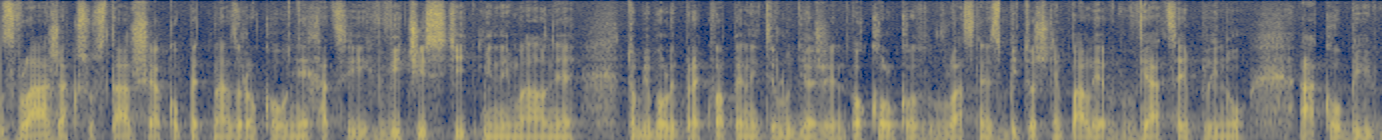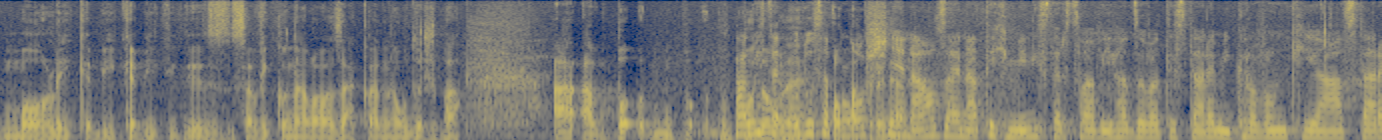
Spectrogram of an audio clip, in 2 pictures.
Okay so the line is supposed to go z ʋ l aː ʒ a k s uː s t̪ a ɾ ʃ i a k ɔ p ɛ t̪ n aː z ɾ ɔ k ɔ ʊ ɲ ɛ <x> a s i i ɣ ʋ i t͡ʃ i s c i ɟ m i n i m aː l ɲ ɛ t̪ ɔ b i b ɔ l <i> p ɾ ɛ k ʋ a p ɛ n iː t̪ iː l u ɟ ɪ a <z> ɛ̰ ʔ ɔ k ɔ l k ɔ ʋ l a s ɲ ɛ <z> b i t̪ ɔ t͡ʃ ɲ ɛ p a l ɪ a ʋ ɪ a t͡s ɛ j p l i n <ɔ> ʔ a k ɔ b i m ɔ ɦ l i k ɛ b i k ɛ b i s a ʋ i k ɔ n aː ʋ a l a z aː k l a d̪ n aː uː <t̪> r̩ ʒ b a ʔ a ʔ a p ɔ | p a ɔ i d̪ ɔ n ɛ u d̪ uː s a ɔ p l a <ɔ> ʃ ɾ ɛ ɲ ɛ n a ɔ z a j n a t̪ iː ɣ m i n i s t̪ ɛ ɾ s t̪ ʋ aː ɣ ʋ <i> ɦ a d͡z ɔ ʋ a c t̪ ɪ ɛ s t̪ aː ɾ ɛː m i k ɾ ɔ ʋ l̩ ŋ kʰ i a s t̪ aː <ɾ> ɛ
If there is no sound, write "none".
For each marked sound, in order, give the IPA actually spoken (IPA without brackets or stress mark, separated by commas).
x, i, ʒ, z, u, d̪, ɔ, i, ɾ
